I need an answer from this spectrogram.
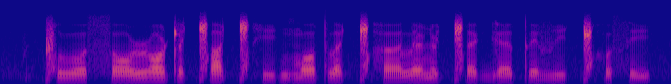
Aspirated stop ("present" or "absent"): present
